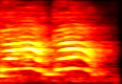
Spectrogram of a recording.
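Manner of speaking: put-on high, loud baby squawk; baby's insistent cry. A narrator's reading. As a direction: call it out like a demanding infant. Baby raven crying out in story.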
